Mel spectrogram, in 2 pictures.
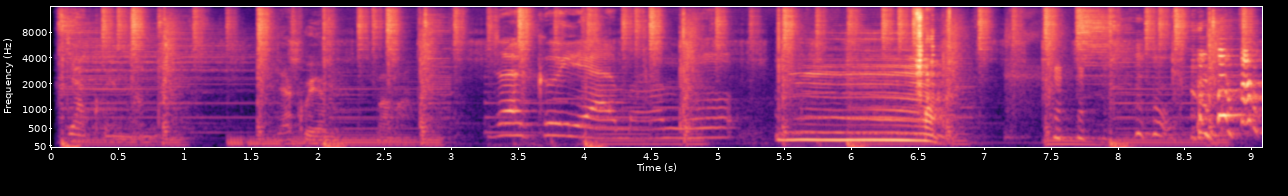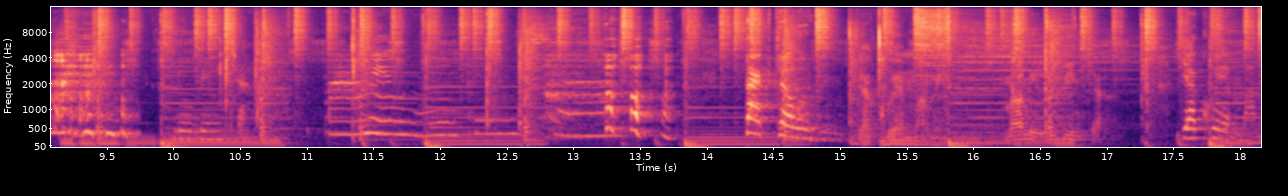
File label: radio spot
